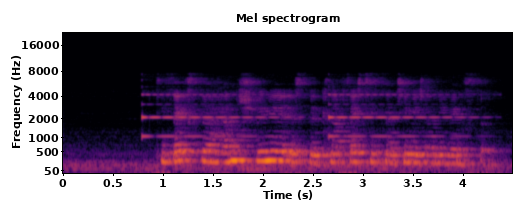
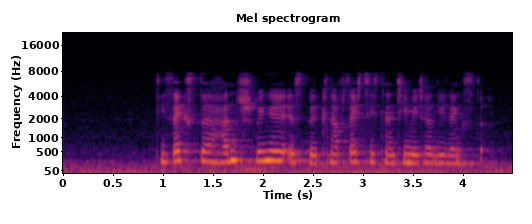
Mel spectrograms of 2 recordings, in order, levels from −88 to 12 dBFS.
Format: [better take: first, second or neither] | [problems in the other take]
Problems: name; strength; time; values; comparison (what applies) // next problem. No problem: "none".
second | background sound (Keyboard (musical)); 14 dB below the speech // room echo; dies away in 0.6 s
